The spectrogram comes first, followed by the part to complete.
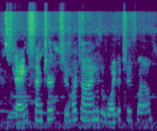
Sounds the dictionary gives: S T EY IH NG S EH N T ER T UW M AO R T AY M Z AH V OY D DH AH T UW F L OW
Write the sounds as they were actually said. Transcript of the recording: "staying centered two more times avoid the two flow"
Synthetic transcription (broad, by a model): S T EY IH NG S EH N T ER T UW M AO R T AY M Z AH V OY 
